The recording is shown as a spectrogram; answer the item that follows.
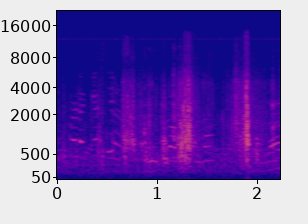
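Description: Distant voices calling out on the pitch, with three short, sharp noisy bursts, the loudest near the end.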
